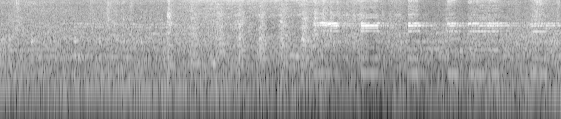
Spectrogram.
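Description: Steady street traffic noise. About two seconds in, a vehicle horn starts tooting in a quick run of short beeps and keeps it up for almost two seconds.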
